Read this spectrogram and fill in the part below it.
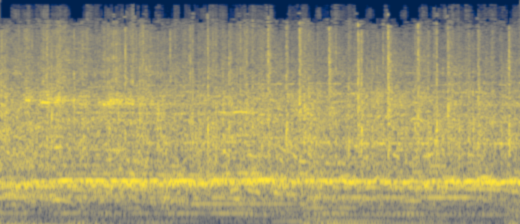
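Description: Wedding guests cheering and applauding, a dense, loud sustained roar of claps, whoops and shouts filling the space without a break.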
